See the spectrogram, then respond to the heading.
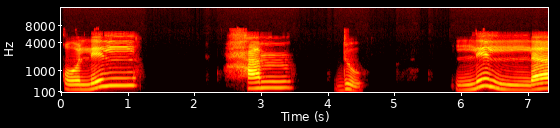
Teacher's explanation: if we join to that lam in the word Allah with a kasra, then the lam stays light, and the 2 count stretch, the hidden 2 count stretch, also remains light. · So this is where the 2 count stretch was. It was light because we joined to it with a letter with a kasra, and the 2 count stretch that remained also was light.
